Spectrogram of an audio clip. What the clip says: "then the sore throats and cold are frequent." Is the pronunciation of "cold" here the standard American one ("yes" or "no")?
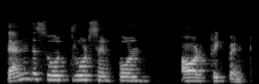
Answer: no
